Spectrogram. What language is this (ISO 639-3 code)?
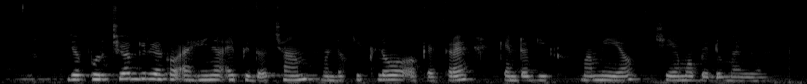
luo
